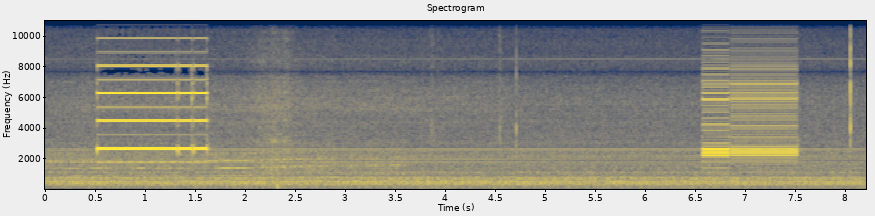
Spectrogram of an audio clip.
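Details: Two long, high-pitched beeps about five seconds apart over steady fan hiss at power-on on a Kobian KOB KT266A board with Award Bootblock BIOS; beep code indicates BIOS ROM checksum error (suspected, not confirmed).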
